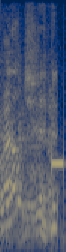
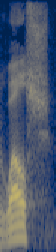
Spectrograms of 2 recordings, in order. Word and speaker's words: Welch: I've said Welsh. I can't roll my eyes very well. So, what's the correct pronunciation? Oh, I think it's Welch because it's spelled Wel C H.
